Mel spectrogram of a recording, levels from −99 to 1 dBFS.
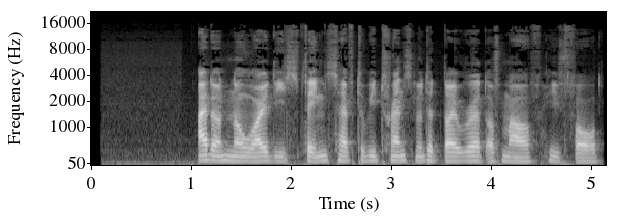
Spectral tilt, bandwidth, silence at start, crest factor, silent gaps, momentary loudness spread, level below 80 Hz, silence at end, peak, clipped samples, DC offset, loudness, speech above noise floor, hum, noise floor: -5.5 dB/octave; 16 kHz; 1.05 s; 22 dB; none; 9 LU; -50 dBFS; 0.05 s; 0 dBFS; under 0.1%; under 0.1%; -21 LUFS; 30 dB; none; -51 dBFS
